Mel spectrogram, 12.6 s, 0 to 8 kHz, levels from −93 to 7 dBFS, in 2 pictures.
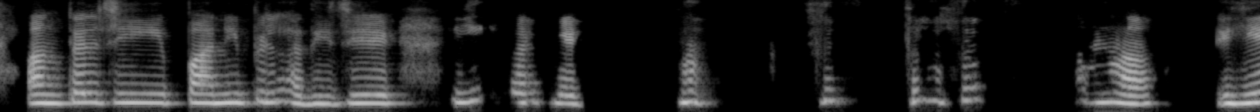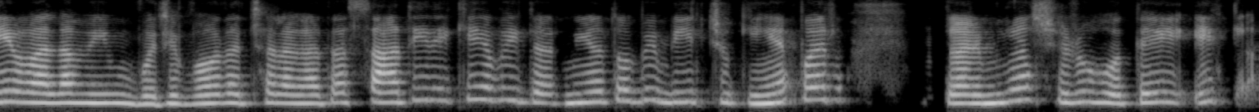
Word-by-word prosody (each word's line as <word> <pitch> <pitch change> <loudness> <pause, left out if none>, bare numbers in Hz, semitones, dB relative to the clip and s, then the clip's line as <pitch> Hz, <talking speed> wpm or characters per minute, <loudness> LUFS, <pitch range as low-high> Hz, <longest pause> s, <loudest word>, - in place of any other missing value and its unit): "Uncle 240 +2 +3
जी, 255 0 -1
पानी 250 0 +4
पिला 270 -3 -3
दीजिए।" 220 +2 -1 0.4
ये 270 +3 -3 0.2
करके। 255 -3 -3 0.6
हुँ, 275 - 0 1.1
तो 305 +2 -10 0.7
हाँ, 220 -1 +4 0.3
ये 240 +5 +4
वाला 255 -2 +6
मीम 245 0 +3
मुझे 215 +1 +1
बहुत 225 +3 +2
अच्छा 240 +1 -1
लगा 230 -1 +2
था। 255 - 0
साथ 265 +1 +3
ही 320 - -5
देखिए, 320 +2 -5
अभी 325 -1 -4
गर्मियाँ 255 +1 -1
तो 305 - -3
अभी 305 +2 -6
बीत 270 0 -4
चुकी 235 -4 +1
हैं, 265 +3 +2
पर 330 0 +2 0.6
गर्मियाँ 235 +7 +4
शुरू 275 -4 -3
होते 250 -1 +1
ही 270 - -2 0.2
एक 290 0 -14
255 Hz, 160 wpm, -23 LUFS, 235-275 Hz, 1.1 s, वाला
